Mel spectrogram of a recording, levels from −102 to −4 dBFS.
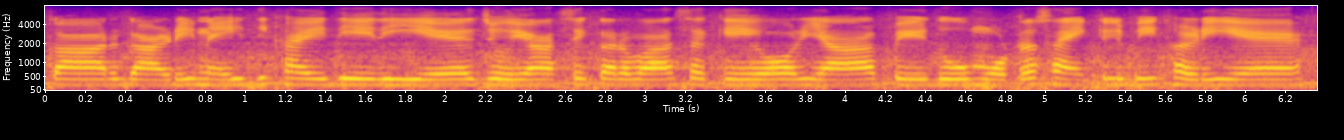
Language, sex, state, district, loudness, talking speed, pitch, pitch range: Hindi, female, Rajasthan, Bikaner, -12 LUFS, 190 wpm, 210 Hz, 205-215 Hz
